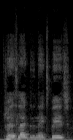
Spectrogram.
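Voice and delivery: ordinary delivery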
